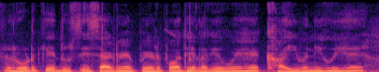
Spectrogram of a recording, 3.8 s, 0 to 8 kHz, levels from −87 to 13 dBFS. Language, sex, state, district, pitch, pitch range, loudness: Hindi, male, Bihar, West Champaran, 155 Hz, 150-165 Hz, -15 LUFS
